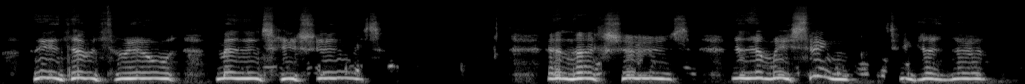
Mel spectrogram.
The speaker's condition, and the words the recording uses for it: ALS (motor neuron disease). And for a while, I was so convinced that I could not sing anymore.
